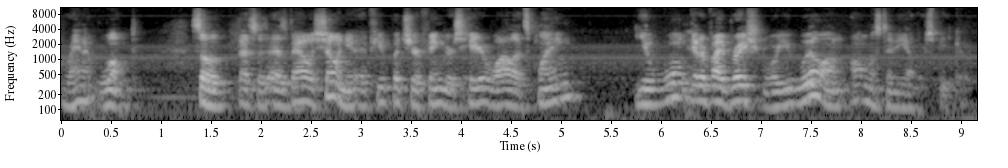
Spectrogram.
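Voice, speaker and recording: Man, bright forceful voice, mid pitch, sales director, informal explanation, halting delivery, light background noise. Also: rough recording. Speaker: sales director for a loudspeaker maker. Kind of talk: informal product explanation in an interview. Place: exhibit room at an audio trade show.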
